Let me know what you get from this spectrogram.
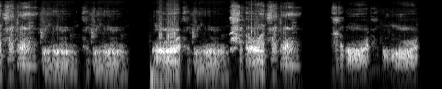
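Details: Orangutan voicing a series of loud, harsh, grumbling bursts, each about a second long, separated by short pauses, with some longer silent gaps between groups.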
